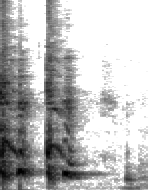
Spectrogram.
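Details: Voluntary cough: two deliberate, voiced cough bursts from an adult physical therapist demonstrating a forward-bent belly cough technique, meant to reduce pelvic pressure in stress urinary incontinence.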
